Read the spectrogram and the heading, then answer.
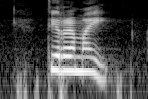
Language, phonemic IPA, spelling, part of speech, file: Tamil, /t̪ɪrɐmɐɪ̯/, திறமை, noun, Ta-திறமை.ogg
- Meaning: ability, skill, talent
